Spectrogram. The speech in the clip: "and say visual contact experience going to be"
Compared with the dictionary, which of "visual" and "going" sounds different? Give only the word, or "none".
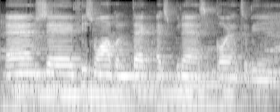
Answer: visual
